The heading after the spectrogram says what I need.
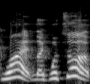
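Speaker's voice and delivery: put-on aggressive, confrontational tone. Retelling how a man who blocked her in squared up to her, mock-confrontational challenge. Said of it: "trying to like square up with me".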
